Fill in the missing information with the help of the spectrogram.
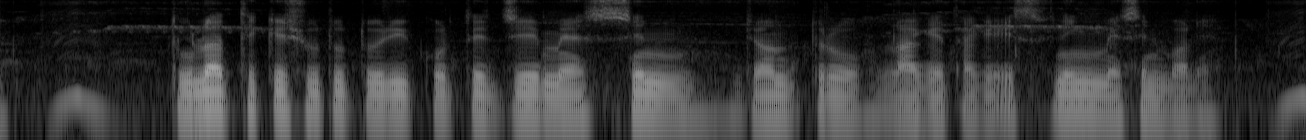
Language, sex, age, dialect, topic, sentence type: Bengali, male, 25-30, Northern/Varendri, agriculture, statement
